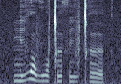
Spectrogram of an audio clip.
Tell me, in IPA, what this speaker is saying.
n i v ɔ v w o ǀ ɨ θ i v ǀʰ ɘː k

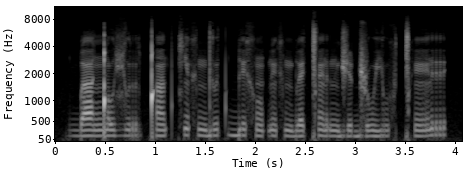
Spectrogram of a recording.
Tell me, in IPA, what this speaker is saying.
ɡ͡b a ŋ͡ǃ o ʑ u r ǃ ã t t͡ɕ ɛ̃ x n d ɯ t ɡ͡b e x õ ɓ ẽ x m b ɛ ǀ ɛ̃ r n d͡ʒ i ɖ͡ʐ u j u x ǀʰ ẽ r

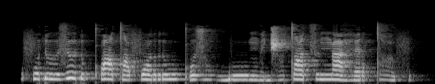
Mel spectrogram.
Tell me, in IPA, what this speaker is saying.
f o ɗ ɯː z ɯ ɗ o kʼ ɔ tˤ a f ɔ r uː kʼ o z ɔ̤ ɡ͡b uː ŋ a̤ d͡ʒ o̤ tˤ i t͡s ɯ ŋ a ɦ ɛ r tˤ ṳ f

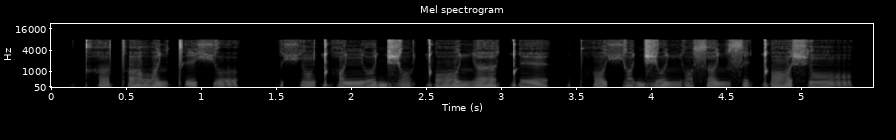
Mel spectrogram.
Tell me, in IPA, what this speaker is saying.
kʰ ʌ tʼ ʌ lˠ ʌ ʎ tʼ i ç ʊ | ç ɔ̃ ǃʰ ɒ ɲ ʊ d͡ʑ ɔ ǃ ɔ ʎ ɜ ǃ ɪ | pʰ ɔ ç ɒ d͡ʑ ʊ ʎ ɔ s ʌ ʎ s i ǃ ɒ ɕ ɔ̃

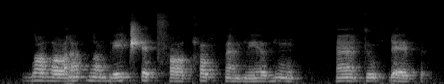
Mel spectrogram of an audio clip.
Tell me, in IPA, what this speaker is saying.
dˤ ɑ ðˤ ɑ ɾ ɑ̃ ʔ dˤ ɑ̃ b e t͡ʃʼ ɛ t͡sʰ ɑ qʰ u f p æ̃ b ẽ ə̯ b ũ | æ̃ t u ʔ ɗ ɛ p

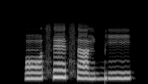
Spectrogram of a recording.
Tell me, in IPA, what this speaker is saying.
ɔ̃˧ s ɛ̃˦ s ã˧ ɡ͡b i˦

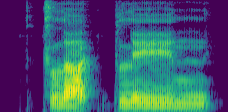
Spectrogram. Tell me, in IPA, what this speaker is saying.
k l a˨˩ k̚ p l e˧ n

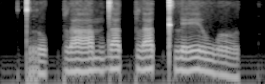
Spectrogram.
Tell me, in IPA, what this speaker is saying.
t r o˨˩ k̚ p l aː˦˥ m d a˥˩ t̚ p l a˥˩ t̚ kʰ l eː˥˩ w ɤː˨˩ t̚

